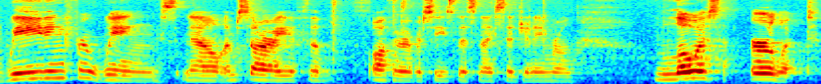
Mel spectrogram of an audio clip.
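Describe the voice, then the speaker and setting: Inside a library, a middle-aged woman with a lowish voice reads picture books to young children at storytime. She keeps it playful and conversational, dropping in chatty asides.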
